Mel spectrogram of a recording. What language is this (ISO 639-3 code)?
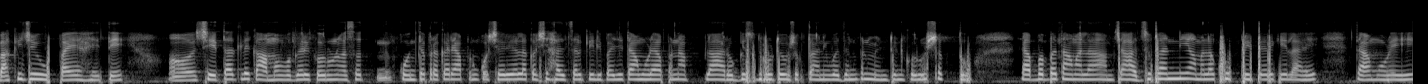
mar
